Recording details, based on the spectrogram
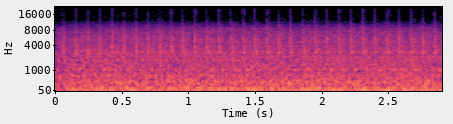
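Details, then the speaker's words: Land Rover Series 2A four-cylinder on unleaded petrol after years on LPG, new fuel pump, just started with choke after possible flooding: busy even idle, steady tappet chatter, no missing beats; carb dripping; normal idle. "running. He's running. Okay. Okay. So, we got that running."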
